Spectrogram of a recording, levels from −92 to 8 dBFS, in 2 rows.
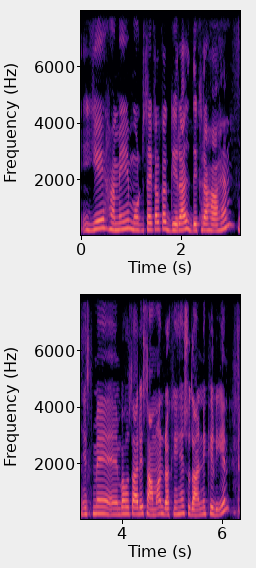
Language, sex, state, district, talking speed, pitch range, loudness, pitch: Hindi, female, Chhattisgarh, Bastar, 180 wpm, 220-245 Hz, -24 LUFS, 235 Hz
